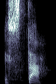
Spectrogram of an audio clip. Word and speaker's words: está: Whenever you see a little accent mark in my files, it means you punch that sound a little bit harder than the other syllables. So, ¿cómo está?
